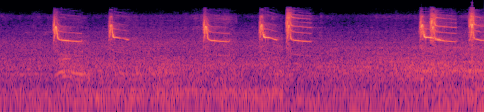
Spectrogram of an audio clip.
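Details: Young red-headed tailorbird (prenjak kepala merah) begging, a recording used as a bird-catching lure: sharp, high, harmonic chirps that drop steeply in pitch, about seven spaced unevenly, some in quick pairs, over a faint steady hiss.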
